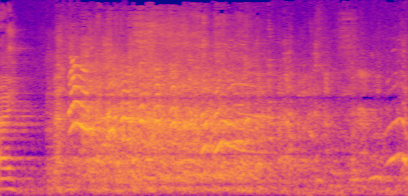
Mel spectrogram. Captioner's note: audience laughing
